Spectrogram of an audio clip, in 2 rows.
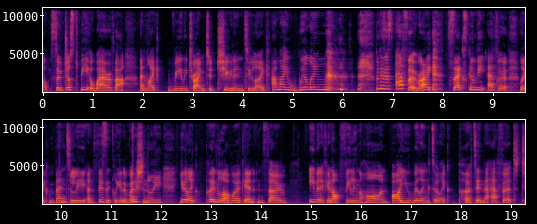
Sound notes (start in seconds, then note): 5.7 chuckles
